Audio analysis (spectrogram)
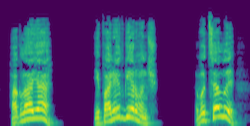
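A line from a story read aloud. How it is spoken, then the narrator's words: Girl's anxious shout. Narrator (Russian): взволнованно крикнула девочка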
